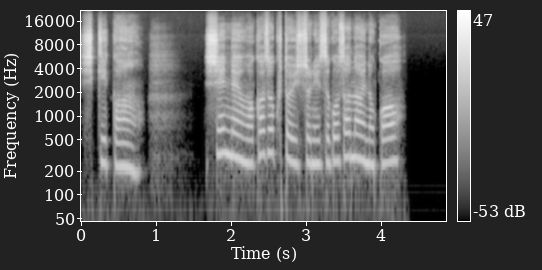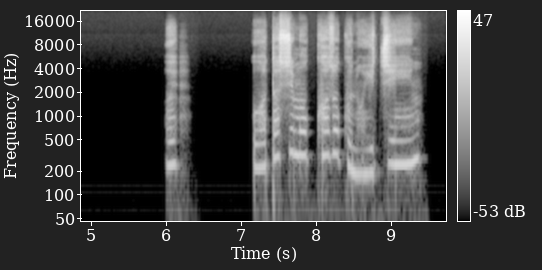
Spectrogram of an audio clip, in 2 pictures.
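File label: new year, Japanese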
